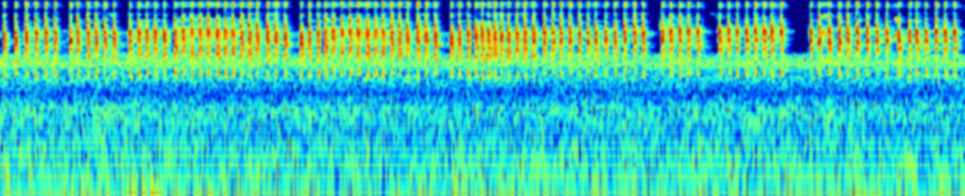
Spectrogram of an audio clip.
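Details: Long rolling song of a Eurasian tree sparrow, recorded for training other cage birds: fast chattering chirps in long runs, broken by a few brief pauses, high and bright throughout.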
